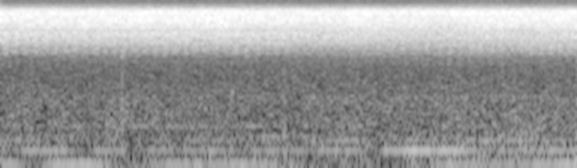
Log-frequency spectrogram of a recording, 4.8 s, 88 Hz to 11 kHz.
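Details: Forest cicada chorus near Franklin, Kentucky, mid-morning about 10am in calm air, Canon 5D Mk2 recording: continuous high, sizzling drone without pauses or changes in loudness, with faint low-pitched hum underneath.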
